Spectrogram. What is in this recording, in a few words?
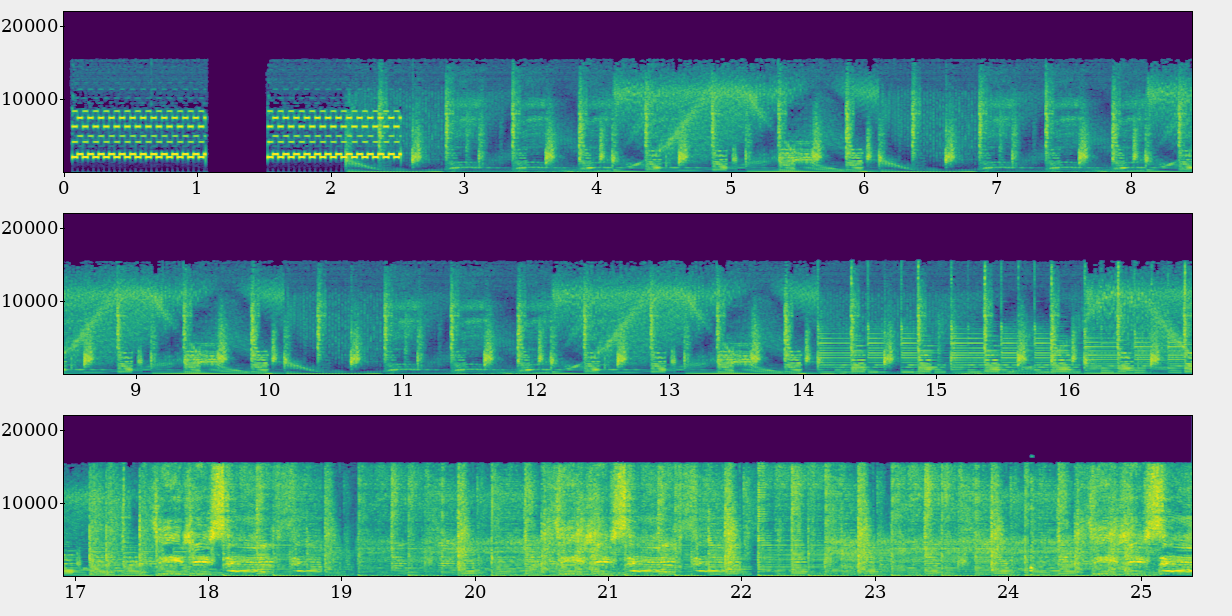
Ringtone; Digicel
